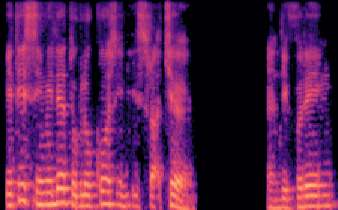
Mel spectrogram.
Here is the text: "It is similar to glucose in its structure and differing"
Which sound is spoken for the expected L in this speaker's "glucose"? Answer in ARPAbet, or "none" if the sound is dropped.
L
